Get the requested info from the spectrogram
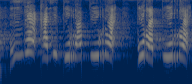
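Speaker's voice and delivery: very high-pitched accusing wife; angry wife. Acted. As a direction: play a wife throwing accusations, voice shot up. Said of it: "Dia nangis, marah, ngamuk". (istri ngamuk menuduh, suara melengking tinggi)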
